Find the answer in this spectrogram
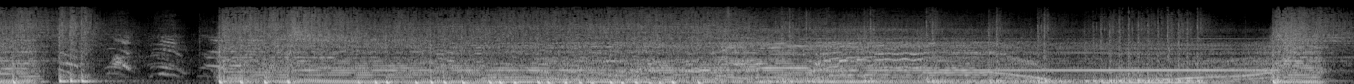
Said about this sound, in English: we got to play the most killer rock and roll ending on the whole album.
